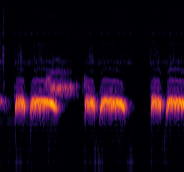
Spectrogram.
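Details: Spotted dove calling for use as a dove lure: loud, mellow two-part coos, each a short note then a long sustained one, in close repeated phrases about every second and a half.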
